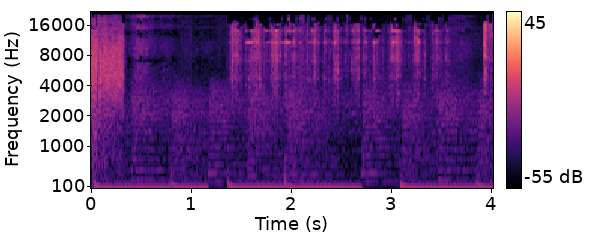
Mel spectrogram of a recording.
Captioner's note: handcuffs clank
